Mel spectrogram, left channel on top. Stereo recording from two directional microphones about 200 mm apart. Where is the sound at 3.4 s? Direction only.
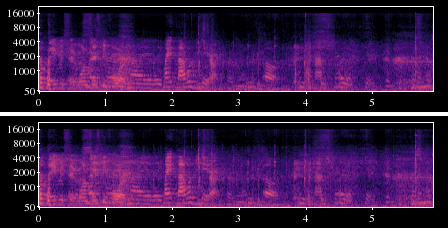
35° right (ahead or behind).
